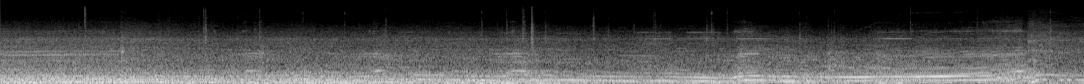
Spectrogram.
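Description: A car engine roars loudly from inside the cabin, rising and falling in pitch as it drives fast.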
